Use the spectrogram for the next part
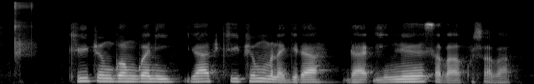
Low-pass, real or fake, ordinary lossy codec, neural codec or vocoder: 19.8 kHz; fake; none; autoencoder, 48 kHz, 32 numbers a frame, DAC-VAE, trained on Japanese speech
